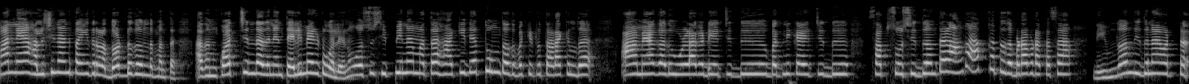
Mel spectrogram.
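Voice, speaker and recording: A cartoonish character voice rattles along at a fairly quick pace. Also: woman, extremely high pitch for a woman. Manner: chatty, fast.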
